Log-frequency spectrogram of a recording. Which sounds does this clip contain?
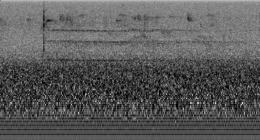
Chestnut-backed Chickadee call, Douglas squirrel rattle, unidentified bird chip note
